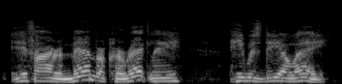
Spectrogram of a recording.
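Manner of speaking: a lightly voiced Southern nurse breaking bad news. A narrator's reading. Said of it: "very strong southern accent".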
